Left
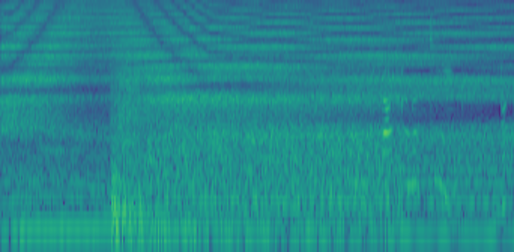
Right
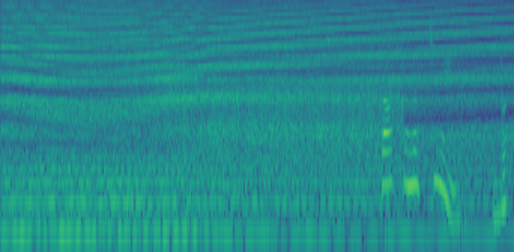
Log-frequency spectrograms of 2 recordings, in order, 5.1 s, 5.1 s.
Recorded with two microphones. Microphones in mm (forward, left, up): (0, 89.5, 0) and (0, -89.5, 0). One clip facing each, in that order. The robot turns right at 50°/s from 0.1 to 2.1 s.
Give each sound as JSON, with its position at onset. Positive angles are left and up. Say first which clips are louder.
{"t": 0.0, "sound": "a drone", "louder": "right 6 dB", "side_deg": -30}
{"t": 1.1, "sound": "an explosion", "louder": "left 1 dB", "azimuth_deg": 100}
{"t": 3.8, "sound": "a woman speaking", "louder": "right 6 dB", "side_deg": -40}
